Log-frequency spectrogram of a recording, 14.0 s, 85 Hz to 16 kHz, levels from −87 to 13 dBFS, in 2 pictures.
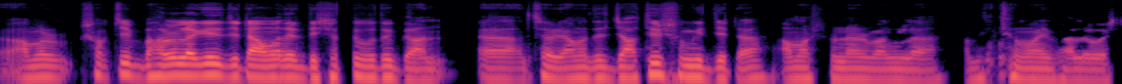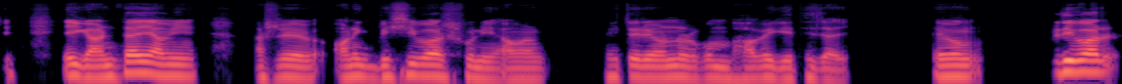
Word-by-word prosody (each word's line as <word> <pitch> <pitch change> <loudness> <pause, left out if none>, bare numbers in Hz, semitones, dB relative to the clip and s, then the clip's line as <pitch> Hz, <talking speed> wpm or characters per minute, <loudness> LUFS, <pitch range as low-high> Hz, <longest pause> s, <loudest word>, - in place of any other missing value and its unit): আমার 135 +1 -1 0.3
সবচেয়ে 155 0 -2
ভালো 145 0 +3
লাগে 150 +1 +6
যেটা, 140 -1 +3
আমাদের 135 0 +2
দেশাত্মবোধক 130 +1 -2
গান, 110 0 -1 0.4
আ - - -2 0.3
সরি, 125 -5 -1
আমাদের 125 0 -1
জাতীয় 125 +6 +2
সঙ্গীত 130 -4 +1
যেটা 110 -2 -4 0.2
"আমার 120 +1 -2
সোনার 115 -1 -3
বাংলা, 110 -1 -4 0.3
আমি 110 - -9
তোমায় 115 -5 -3
ভালোবাসি"। 110 +2 -6 0.4
এই 150 - +6
গানটাই 140 +7 +6
আমি 145 0 +3 0.5
আসলে 130 +2 -1 0.3
অনেক 135 +1 +2
বেশিবার 145 +1 +3
শুনি, 125 -4 0
আমার 115 0 -1 0.5
ভেতরে 135 0 0
অন্যরকম 130 -1 0
ভাবে 120 +2 -1
গেঁথে 130 +2 -3
যায় 105 -2 -3 0.6
এবং 140 +1 +5 0.5
প্রতিবার 185 +1 +8
130 Hz, 150 wpm, -24 LUFS, 120-140 Hz, 0.6 s, প্রতিবার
